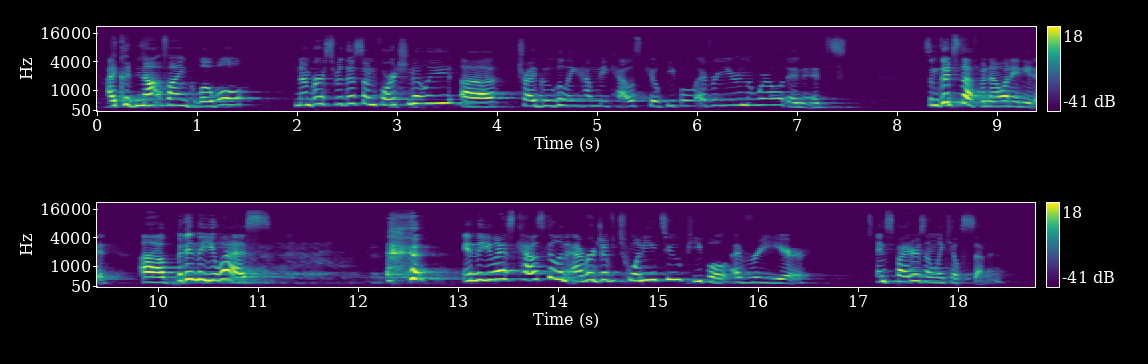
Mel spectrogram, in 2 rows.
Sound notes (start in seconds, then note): 11.0 audience laughing; 11.0 chuckling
